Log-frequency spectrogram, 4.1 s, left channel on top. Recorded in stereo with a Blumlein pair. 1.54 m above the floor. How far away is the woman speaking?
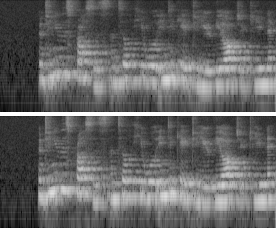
About 1.1 m.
